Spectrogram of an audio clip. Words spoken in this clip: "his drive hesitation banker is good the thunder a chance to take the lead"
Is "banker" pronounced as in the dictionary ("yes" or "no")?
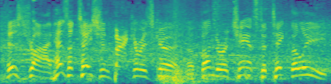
no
